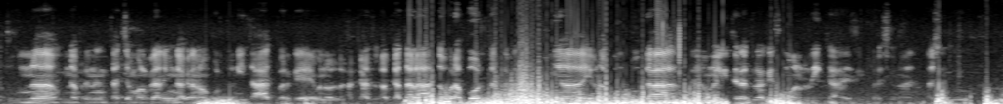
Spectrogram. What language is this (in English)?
Spanish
